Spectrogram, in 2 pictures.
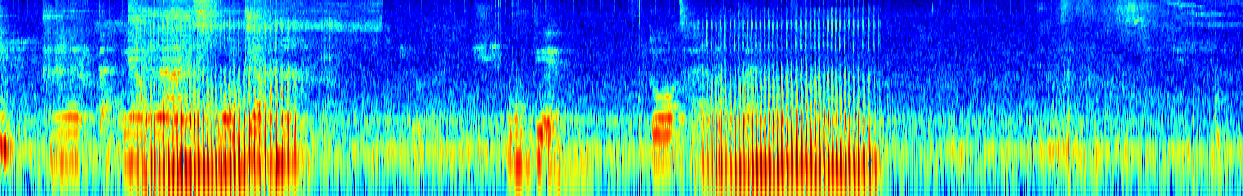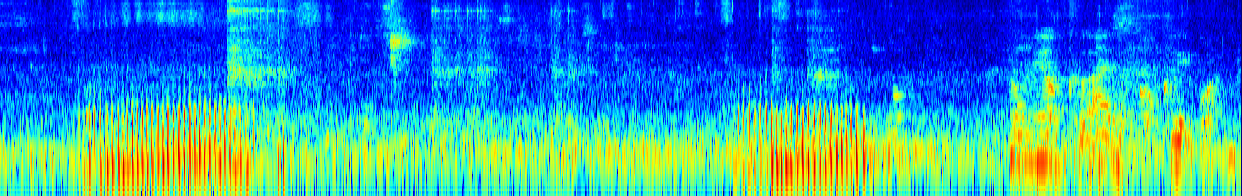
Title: Snoring goski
